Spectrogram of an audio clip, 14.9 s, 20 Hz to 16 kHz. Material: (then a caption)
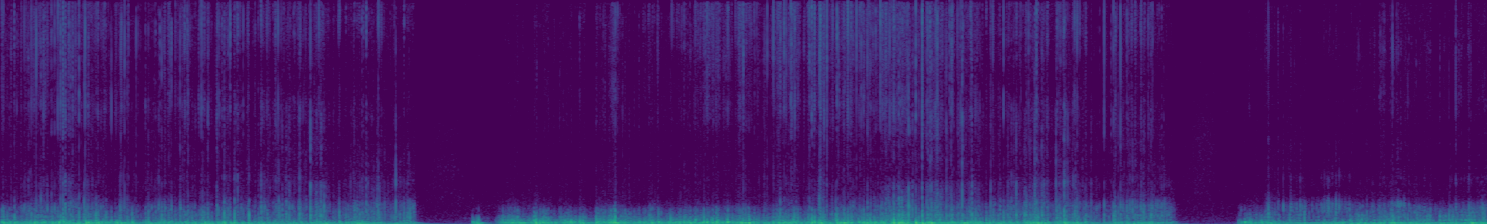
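Foam. Long pink acrylic nails on both hands scratch and rub a large, soft, porous black foam windscreen over a microphone, making a steady muffled, low-heavy rustling and scratching. Two brief silent pauses break the sound, near 4.5 seconds and again around 12 seconds.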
